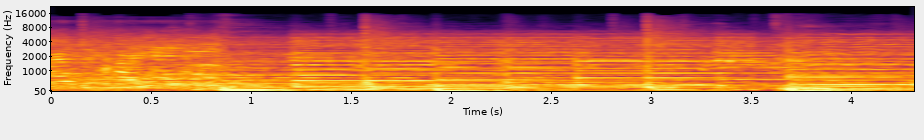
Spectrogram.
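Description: Background music led by guitar over a low bass line.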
